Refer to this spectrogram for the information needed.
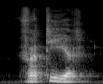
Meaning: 1. entertainment, amusement 2. activity, social intercourse (the presence of many interacting people)
- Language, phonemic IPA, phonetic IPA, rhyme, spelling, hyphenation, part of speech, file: Dutch, /vərˈtir/, [vərˈtiːr], -ir, vertier, ver‧tier, noun, Nl-vertier.ogg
